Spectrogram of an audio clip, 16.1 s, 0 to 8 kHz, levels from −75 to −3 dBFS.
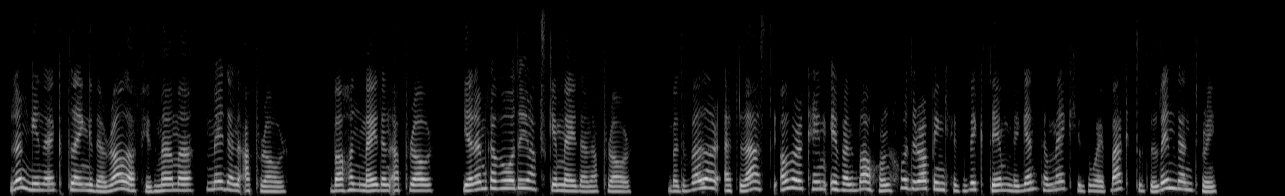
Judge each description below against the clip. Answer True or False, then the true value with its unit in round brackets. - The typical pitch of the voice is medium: False (245 Hz)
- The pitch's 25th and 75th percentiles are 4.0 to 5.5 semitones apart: True (4.4 semitones)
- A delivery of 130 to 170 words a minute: True (150 wpm)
